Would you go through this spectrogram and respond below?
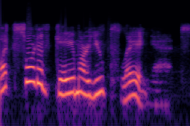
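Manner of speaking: sassy, saucy delivery with swooping pitch. Playing a character who confronts a boy in a corner: sassy in-character challenge. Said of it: "Sass this kid to an early grave".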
